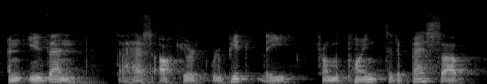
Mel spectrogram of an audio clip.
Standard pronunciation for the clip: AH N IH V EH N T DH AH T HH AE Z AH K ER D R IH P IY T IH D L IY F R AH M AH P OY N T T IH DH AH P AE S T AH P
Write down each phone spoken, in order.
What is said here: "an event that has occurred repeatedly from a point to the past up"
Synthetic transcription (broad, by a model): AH N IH V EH N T DH AH T HH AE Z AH K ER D R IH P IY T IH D L IY F R AH M AH P OY N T T IH DH AH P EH S AH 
